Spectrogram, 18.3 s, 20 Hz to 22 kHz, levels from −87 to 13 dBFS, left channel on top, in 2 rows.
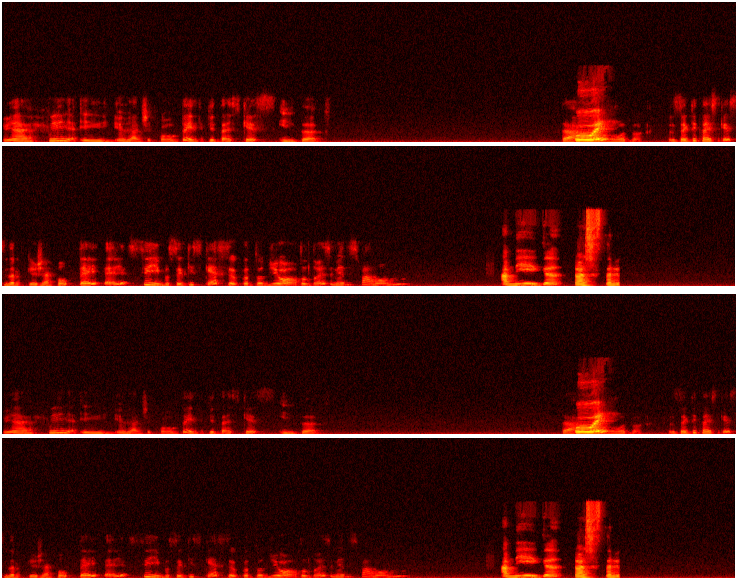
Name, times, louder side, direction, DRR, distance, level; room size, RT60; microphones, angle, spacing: voice 1, 0.0-4.0 7.0-8.0 8.3-14.3, left 4 dB, 70° left, 1.0 m, -38 dB
voice 2, 7.2-7.6 15.4-16.9, left 1 dB, 5° left, 0.5 m, -24 dB
head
